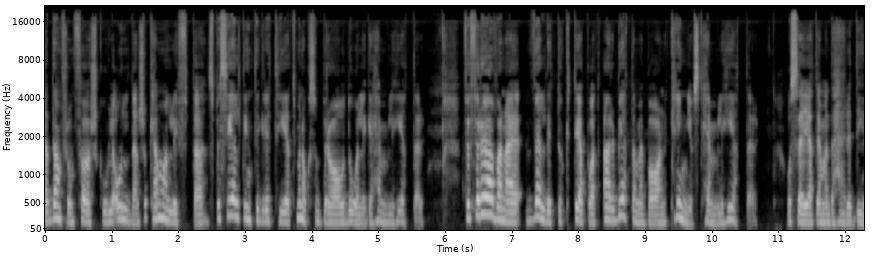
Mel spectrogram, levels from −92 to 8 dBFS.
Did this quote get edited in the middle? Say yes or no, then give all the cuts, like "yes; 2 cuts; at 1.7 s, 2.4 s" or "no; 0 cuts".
no; 0 cuts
